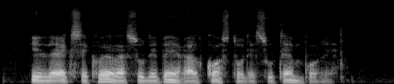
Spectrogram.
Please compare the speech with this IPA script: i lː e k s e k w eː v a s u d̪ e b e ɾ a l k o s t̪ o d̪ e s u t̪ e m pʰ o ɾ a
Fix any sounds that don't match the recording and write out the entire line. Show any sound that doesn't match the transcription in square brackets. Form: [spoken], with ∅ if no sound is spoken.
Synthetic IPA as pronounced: i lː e k s e k w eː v a s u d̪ e b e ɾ a l k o s t̪ o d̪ e s u t̪ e m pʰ o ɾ [e]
